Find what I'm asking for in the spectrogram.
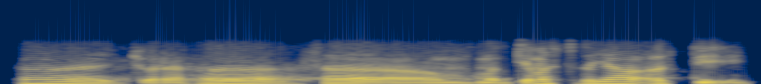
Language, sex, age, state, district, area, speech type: Sanskrit, male, 18-30, Karnataka, Uttara Kannada, urban, conversation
